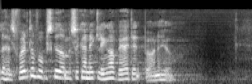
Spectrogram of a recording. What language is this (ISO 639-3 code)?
dan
